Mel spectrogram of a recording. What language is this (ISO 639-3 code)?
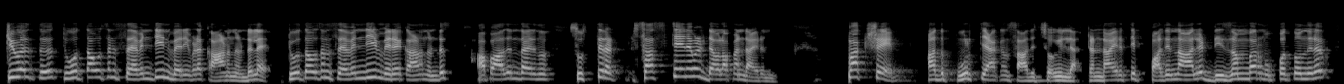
mal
